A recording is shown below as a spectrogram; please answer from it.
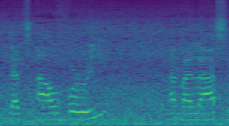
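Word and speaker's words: Alvery: My first name is spelled um A L V E R Y. That's Alvarey.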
